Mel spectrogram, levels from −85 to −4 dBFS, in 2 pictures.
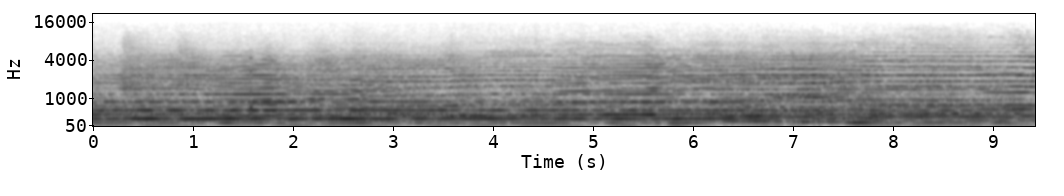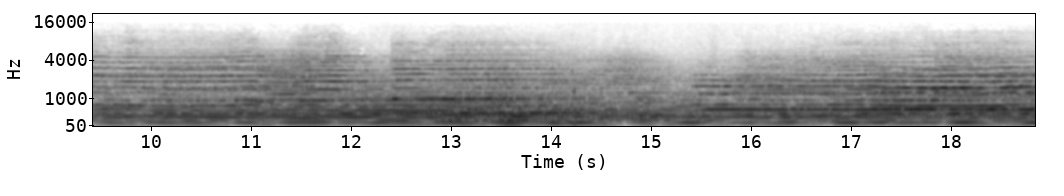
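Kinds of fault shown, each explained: Corrupt frame decoded: at 1.56, 5.80, 6.99 and 14.20 s, brief chirp-like bursts appear, each spanning about a frame or two. Flipped bits led the decoder to apply wrong gains or codes, misplacing energy in frequency; the first and last are loud, the middle two fainter.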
